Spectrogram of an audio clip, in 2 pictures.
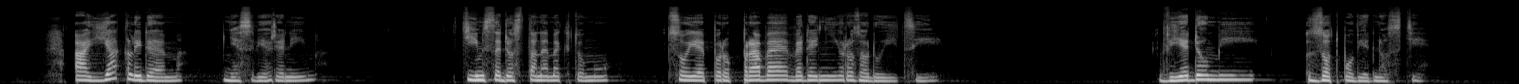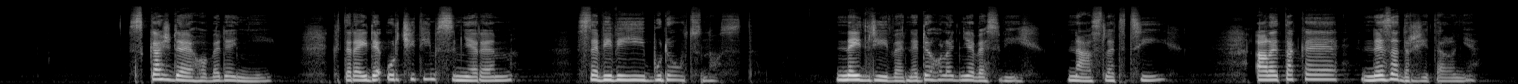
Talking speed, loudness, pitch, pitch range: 70 wpm, -21 LUFS, 180 Hz, 160-200 Hz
